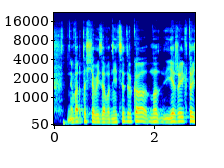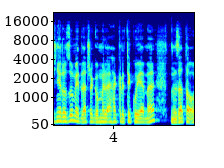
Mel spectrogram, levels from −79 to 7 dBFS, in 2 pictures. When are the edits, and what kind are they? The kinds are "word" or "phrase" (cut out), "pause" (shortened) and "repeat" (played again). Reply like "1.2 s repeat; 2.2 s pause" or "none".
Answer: none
